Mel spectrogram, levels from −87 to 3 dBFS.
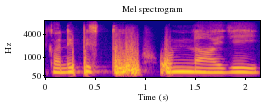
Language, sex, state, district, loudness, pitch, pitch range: Telugu, female, Andhra Pradesh, Sri Satya Sai, -13 LUFS, 195 Hz, 180-205 Hz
